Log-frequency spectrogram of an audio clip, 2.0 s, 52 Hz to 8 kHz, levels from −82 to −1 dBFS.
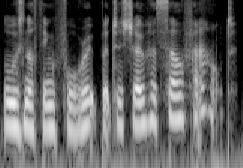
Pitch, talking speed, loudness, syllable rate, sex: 195 Hz, 295 wpm, -17 LUFS, 6.5 syllables/s, female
